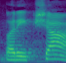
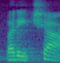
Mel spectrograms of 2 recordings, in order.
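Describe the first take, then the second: The two takes are said the same way.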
